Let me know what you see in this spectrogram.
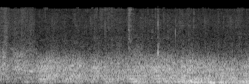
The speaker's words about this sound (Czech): Strhl se pořádný liák, po okolních kopcích skáčou desítky blesků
